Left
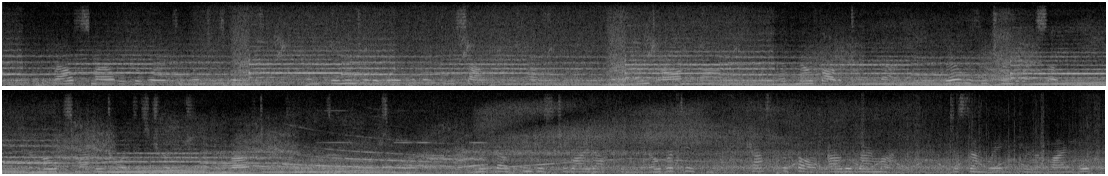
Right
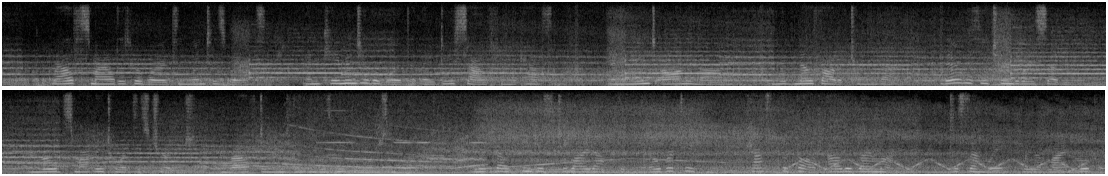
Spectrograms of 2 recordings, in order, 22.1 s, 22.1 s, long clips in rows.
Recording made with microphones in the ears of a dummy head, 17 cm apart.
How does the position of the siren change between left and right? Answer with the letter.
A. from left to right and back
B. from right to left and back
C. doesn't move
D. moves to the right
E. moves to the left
D.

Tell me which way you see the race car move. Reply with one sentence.
In this clip you hear the race car travel towards the right.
